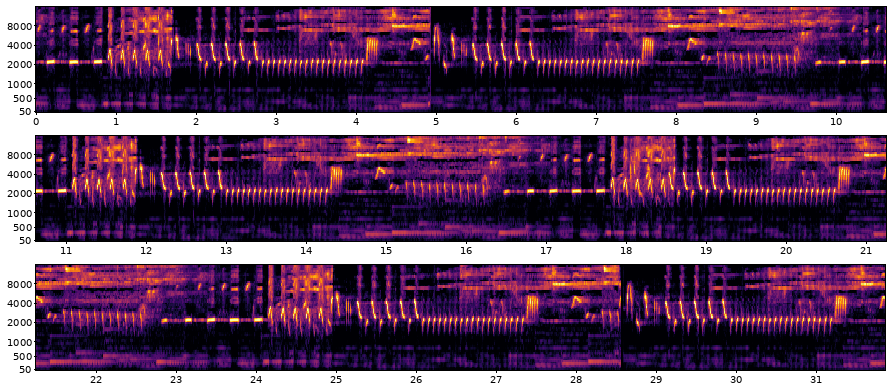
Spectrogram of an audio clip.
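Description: Slow, relaxing background music of sustained low chords, layered with birdsong. The birdsong is a held whistled note followed by a rapid chirping trill, and the same phrase repeats every three to four seconds, like a looped recording.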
